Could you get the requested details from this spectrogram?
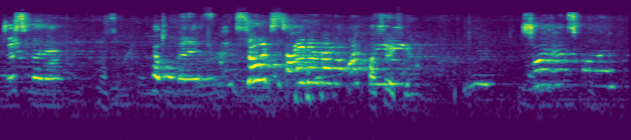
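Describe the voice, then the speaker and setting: A woman leading a children's story time, chanting rhymes and drawing the kids in with a sing-song, animated way of talking. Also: very high voice, normal speed. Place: large expo venue. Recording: echoey room from far off with noise.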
